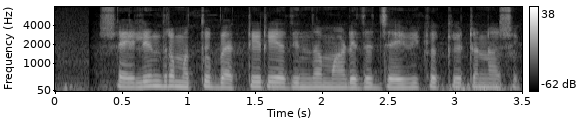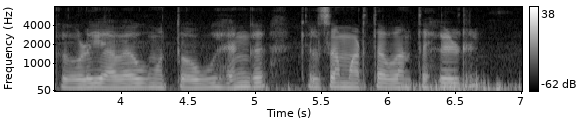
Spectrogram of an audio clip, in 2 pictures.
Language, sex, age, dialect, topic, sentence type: Kannada, male, 25-30, Dharwad Kannada, agriculture, question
